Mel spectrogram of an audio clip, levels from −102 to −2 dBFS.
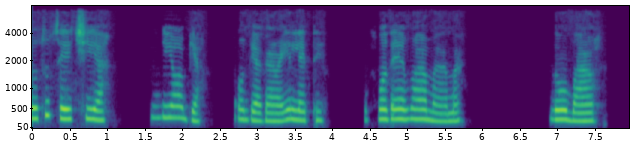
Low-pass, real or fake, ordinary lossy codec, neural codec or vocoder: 7.2 kHz; fake; none; codec, 16 kHz, 4 kbps, FunCodec, trained on LibriTTS, 50 frames a second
